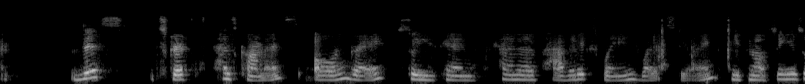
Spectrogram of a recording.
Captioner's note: mouse scrolling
